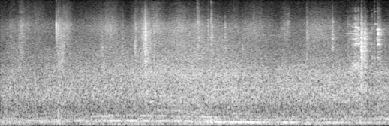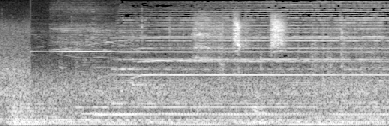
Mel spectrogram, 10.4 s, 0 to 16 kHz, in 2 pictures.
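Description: A busy wash of sound gives way, about five seconds in, to a low drone. Soon after comes a steady high-pitched hum at several pitches: the Sky-Watcher EQ6-R Pro equatorial mount's motors slewing the telescope.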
